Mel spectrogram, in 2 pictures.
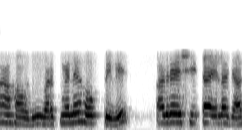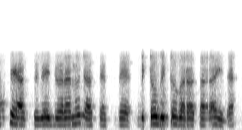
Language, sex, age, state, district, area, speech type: Kannada, female, 30-45, Karnataka, Kolar, rural, conversation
